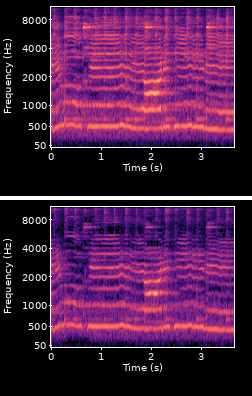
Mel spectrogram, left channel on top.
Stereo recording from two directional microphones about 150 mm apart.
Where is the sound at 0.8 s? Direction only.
15° right (ahead or behind).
